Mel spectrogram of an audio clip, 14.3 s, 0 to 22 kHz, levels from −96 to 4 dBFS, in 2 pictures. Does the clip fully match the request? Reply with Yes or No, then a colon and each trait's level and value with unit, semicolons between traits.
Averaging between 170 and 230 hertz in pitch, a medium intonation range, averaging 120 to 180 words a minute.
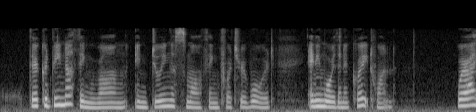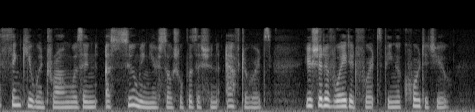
Yes: high, 190 Hz; average, 3.5 semitones; average, 170 wpm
